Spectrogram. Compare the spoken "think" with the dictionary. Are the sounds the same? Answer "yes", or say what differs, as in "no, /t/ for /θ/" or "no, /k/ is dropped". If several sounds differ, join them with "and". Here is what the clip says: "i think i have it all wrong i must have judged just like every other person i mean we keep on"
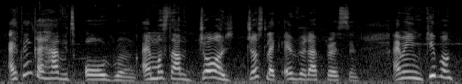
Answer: yes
